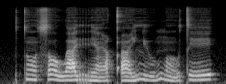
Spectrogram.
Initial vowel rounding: rounded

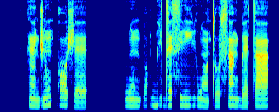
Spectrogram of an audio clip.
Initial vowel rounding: unrounded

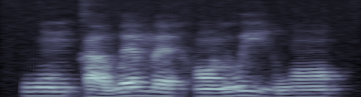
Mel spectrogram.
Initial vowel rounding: rounded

